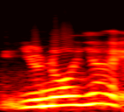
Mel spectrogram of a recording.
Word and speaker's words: Eunoia: scratch head and learn how to pronounce the word you know. Yeah. You know how our Malaysian style say you know you know. Yeah. It's actually the same pronunciation as that.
